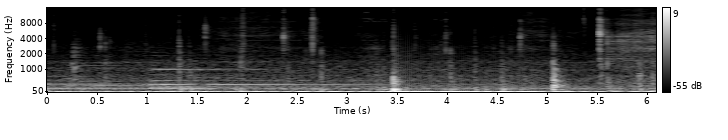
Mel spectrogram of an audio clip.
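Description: Keycaps click and snap as they are pressed onto a keyboard.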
